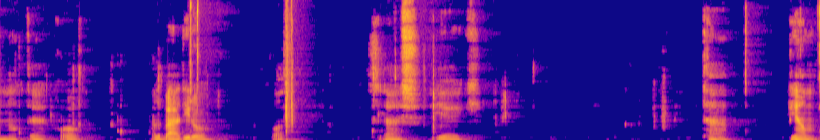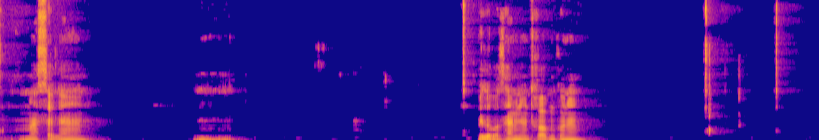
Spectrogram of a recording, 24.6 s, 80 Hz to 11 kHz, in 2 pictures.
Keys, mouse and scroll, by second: 0.4 /, 1.2-1.9 middle drag, 2.7 shift+middle click, 3.8 click, 5.2 /, 6.6-7.0 middle drag, 7.5 KP_1, 8.6 KP_3, 10.8 Tab, 12.2-13.4 drag, 20.3-23.9 drag.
